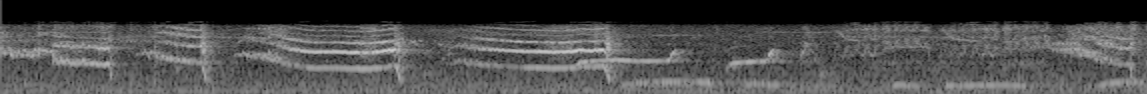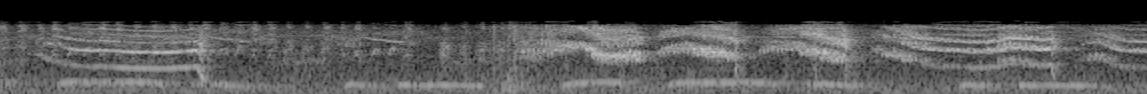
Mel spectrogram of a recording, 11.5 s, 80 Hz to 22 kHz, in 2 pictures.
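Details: Two common starlings, either fighting or mating, recorded on April 10th 2011: harsh squawks and falling whistled slurs repeat roughly once a second, with a lower steady tone running beneath some of them.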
